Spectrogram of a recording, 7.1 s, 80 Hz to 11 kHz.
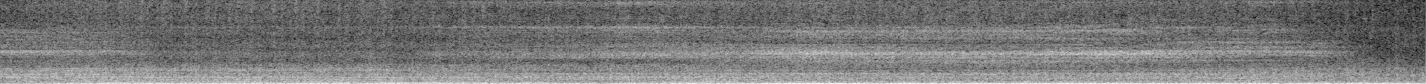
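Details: Dad's V8 truck idling and warming up after the swapped fuel pressure sensor and TPS connectors were corrected: steady, even low rumble with no knocks or misses; a healthy idle as the heater now works.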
